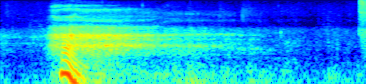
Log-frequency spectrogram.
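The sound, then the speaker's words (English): A church audience taking a big deep breath together during a morning service, heard as one sudden, loud whooshing exhale that swells sharply and then slowly fades away, with no talking. “Would you all mind taking a big, deep breath with me this morning?”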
